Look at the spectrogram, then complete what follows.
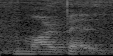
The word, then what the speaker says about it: Marbely: brand new R&B artist and her name is Marvin all right yeah yes I pronounced alright so now I have the floor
